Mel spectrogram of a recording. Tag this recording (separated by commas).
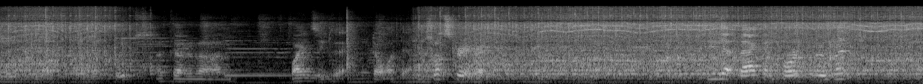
Sewing machine, Music, Speech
